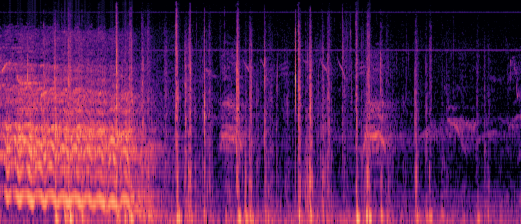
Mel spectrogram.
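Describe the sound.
A horse whinnies in a loud wavering call, then its hooves clip-clop in a quick uneven run of many strikes as a saddled horse carries its rider off.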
